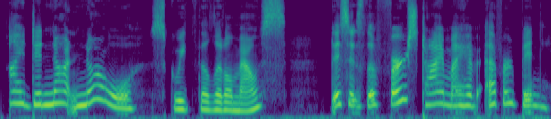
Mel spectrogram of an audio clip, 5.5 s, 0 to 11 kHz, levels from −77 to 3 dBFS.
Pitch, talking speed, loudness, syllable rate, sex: 275 Hz, 195 wpm, -19 LUFS, 5.0 syllables/s, female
